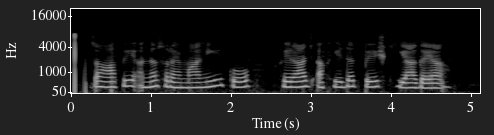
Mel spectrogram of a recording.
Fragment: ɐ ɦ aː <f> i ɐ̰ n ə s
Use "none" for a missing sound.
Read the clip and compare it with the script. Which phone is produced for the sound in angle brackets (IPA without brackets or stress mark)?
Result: f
